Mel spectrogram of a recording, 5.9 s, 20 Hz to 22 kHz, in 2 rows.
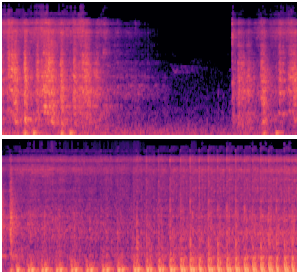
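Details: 1972 Honda CB450 twin, unrestored, very low on gas: a few cranking beats, a pause, then catches and settles into a steady even putter; normal start and idle.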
